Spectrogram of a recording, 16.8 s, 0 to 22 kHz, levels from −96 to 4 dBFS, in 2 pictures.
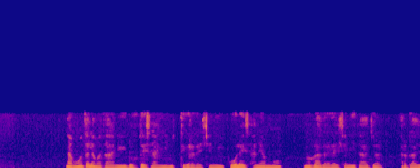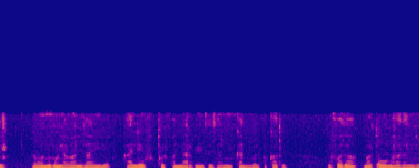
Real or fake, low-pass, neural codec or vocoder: real; 7.2 kHz; none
